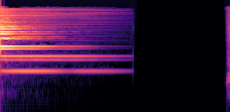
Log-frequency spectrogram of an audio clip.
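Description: A notification-bell ding sound effect: one bell-like chime, already struck, ringing out and fading away over about a second and a half.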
